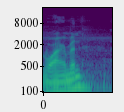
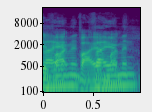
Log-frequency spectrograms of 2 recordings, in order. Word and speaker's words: Weyermann: And she works at Weyermann. Has the Did I say that right? – Yes. – Weyermann? – Well, they say Weyermann. Weyermann.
